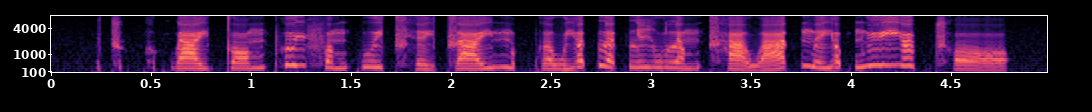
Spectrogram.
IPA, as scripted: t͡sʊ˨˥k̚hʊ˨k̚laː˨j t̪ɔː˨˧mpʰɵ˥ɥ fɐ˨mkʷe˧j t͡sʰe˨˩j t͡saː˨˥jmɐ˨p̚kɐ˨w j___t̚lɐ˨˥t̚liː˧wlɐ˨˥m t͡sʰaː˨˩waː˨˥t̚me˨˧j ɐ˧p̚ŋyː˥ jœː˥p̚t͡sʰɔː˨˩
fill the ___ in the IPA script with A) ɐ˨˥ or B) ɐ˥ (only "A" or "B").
B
